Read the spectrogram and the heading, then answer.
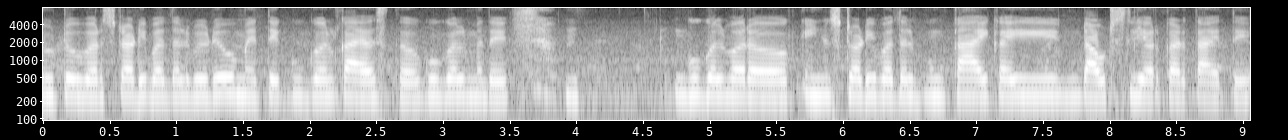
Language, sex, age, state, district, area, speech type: Marathi, female, 18-30, Maharashtra, Wardha, rural, spontaneous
